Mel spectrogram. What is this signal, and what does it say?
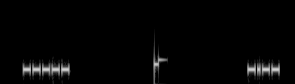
Morse code, heard as a keyed tone, about 50 wpm, 700 Hz. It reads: 0 Y
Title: Single Character (Letter:Number:Punctuation:Prosign) 50wpm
